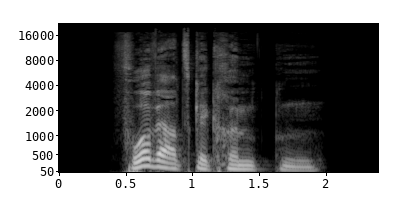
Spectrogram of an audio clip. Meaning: inflection of vorwärtsgekrümmt: 1. strong genitive masculine/neuter singular 2. weak/mixed genitive/dative all-gender singular 3. strong/weak/mixed accusative masculine singular
- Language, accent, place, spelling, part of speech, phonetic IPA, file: German, Germany, Berlin, vorwärtsgekrümmten, adjective, [ˈfoːɐ̯vɛʁt͡sɡəˌkʁʏmtn̩], De-vorwärtsgekrümmten.ogg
